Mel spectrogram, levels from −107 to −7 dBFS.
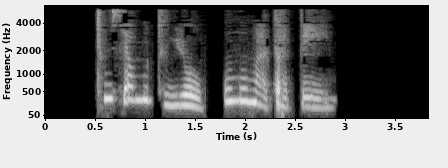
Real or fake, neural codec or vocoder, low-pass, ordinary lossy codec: fake; codec, 16 kHz in and 24 kHz out, 0.6 kbps, FireRedTTS-2 codec; 5.4 kHz; MP3, 24 kbps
